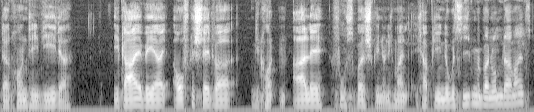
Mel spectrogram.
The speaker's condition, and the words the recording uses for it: Cleft palate. Ja, ich hatte natürlich auch schon Nachrichten, ey, lass das lieber mal, man kann dich nicht hören, aber ich habe es ignoriert.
